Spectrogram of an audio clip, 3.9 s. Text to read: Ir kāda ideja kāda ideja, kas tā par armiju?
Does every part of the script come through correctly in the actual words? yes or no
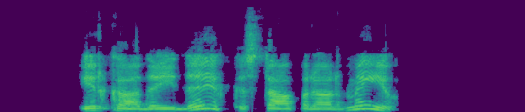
no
